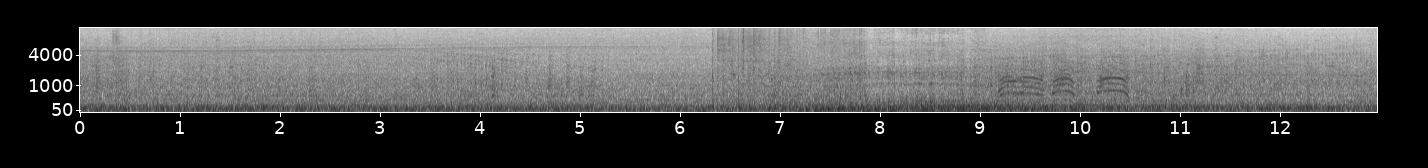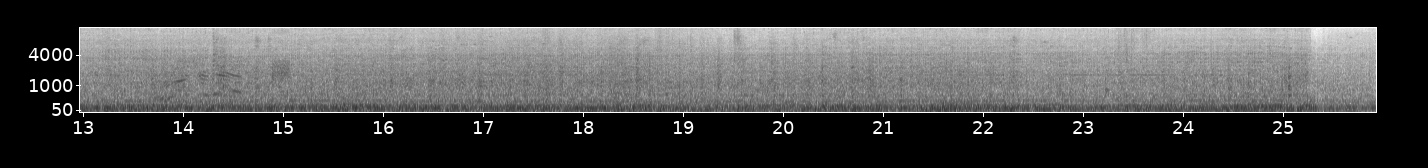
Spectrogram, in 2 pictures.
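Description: Tank tracks clatter and grind over the ground.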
